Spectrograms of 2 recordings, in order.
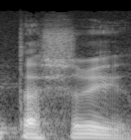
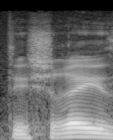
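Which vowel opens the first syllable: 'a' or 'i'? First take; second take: a; i. First: The first syllable has an 'a' vowel. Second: The first syllable has an 'i' vowel. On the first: This is the original traditional name. The speaker calls it right. "the right way to say Tashri, like the Bukharian. This is the real name" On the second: This is a later modern change. The speaker calls it wrong. "Tishrei is a Israeli changing"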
